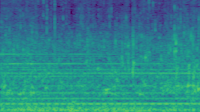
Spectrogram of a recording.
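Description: River current running steadily around a wading angler, a soft even rush of water.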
